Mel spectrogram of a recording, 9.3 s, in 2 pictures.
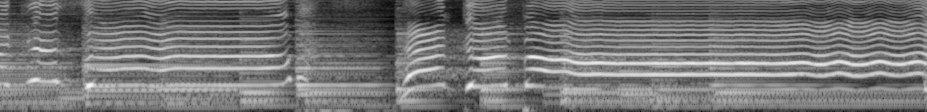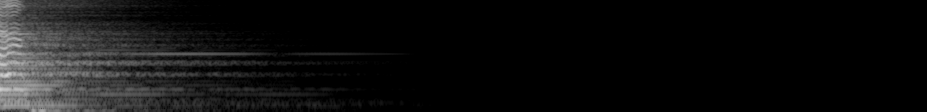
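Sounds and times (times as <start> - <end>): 
piano: 0.0 - 6.0.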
